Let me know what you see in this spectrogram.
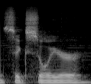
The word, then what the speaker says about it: Sig Sauer: I want to recognize Sig Sauer, and that's the correct pronunciation, Sig Sauer, Sig Sauer.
